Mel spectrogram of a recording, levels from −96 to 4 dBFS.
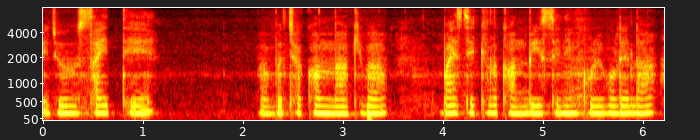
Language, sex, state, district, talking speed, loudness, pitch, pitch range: Nagamese, female, Nagaland, Dimapur, 135 wpm, -15 LUFS, 200 Hz, 195-205 Hz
